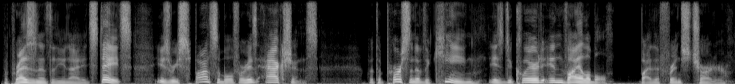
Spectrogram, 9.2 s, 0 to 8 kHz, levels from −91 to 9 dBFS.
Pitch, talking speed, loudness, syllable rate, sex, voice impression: 135 Hz, 155 wpm, -17 LUFS, 5.2 syllables/s, male, very masculine, slightly old, thick, tensed, slightly powerful, bright, soft, clear, fluent, slightly raspy, cool, intellectual, refreshing, sincere, very calm, very mature, friendly, reassuring, unique, elegant, slightly wild, sweet, very lively, slightly kind, intense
